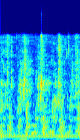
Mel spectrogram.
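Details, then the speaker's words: Washing machine sloshing smoothly through its wash with no knocking, after a missing screw that caused a knocking noise during washing was fixed. "Bueno mi gente pues como pueden escuchar ya se le quitó ya se le quitó el ruido"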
